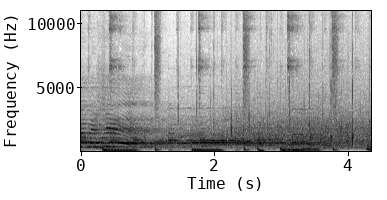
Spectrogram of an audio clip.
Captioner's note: cheers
